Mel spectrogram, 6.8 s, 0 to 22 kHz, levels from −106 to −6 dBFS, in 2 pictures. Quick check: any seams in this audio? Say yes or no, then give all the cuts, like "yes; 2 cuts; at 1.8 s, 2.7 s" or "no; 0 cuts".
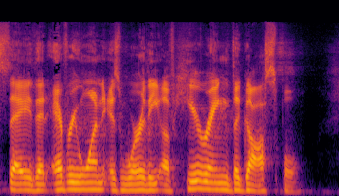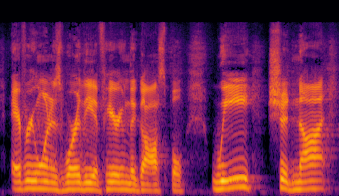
no; 0 cuts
